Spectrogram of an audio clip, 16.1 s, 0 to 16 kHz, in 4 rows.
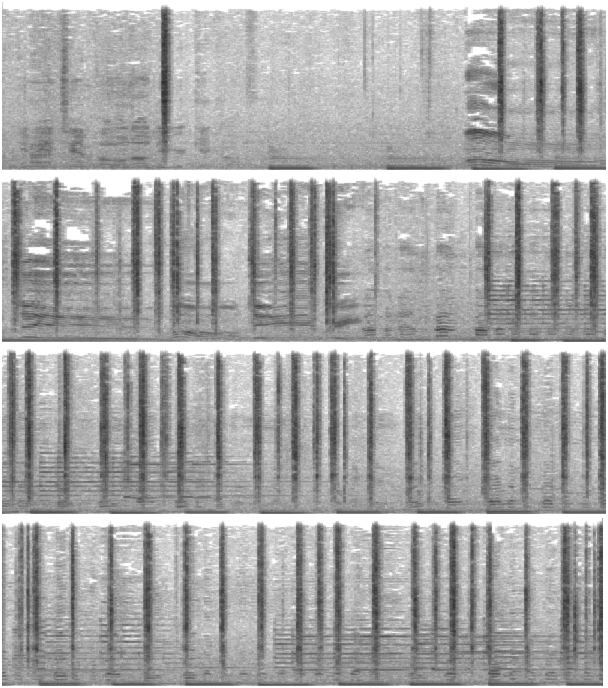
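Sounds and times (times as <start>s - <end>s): bluegrass instrumental: 1.7s - 16.0s
alternating bass notes: 1.8s - 6.1s, 7.2s - 16.0s
chopped mandolin chords: 1.8s - 6.4s, 7.2s - 16.0s
acoustic guitar: 1.8s - 16.0s.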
